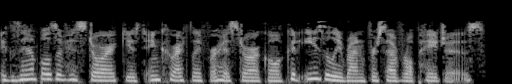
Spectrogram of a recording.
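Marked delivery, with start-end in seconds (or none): none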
